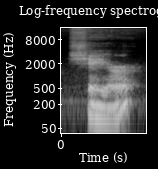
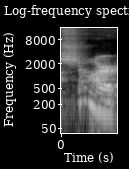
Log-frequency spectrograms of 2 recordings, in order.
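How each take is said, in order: First: The vowel is a long A sound. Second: The vowel is an AR sound. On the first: The speaker calls it right. "It's still going to be long A with share" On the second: The speaker calls it wrong. "it is not shar"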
